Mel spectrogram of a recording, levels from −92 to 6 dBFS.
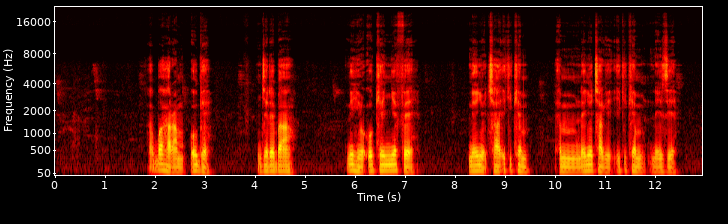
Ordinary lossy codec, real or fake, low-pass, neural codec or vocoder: none; real; 19.8 kHz; none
